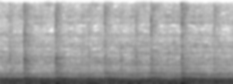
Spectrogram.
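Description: Hindustani classical drut khayal in Raag Madhuvanti: a male voice singing at a fast tempo over sustained harmonium and tanpura, with a few tabla strokes.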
